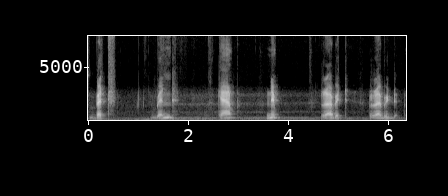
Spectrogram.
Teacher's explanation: this sound is called bilabial voiced plosive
